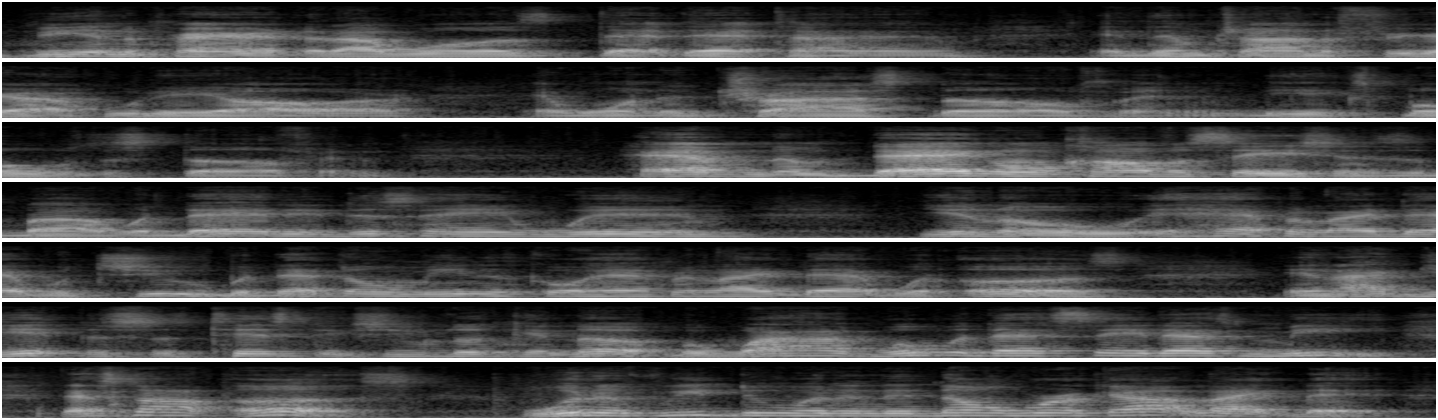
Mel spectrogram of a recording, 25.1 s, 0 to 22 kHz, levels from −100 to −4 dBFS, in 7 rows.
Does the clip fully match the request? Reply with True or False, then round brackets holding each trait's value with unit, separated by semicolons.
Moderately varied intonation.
False (7.4 semitones)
